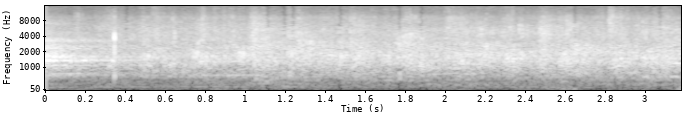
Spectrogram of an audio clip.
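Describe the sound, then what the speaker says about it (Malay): A rally crowd at a political solidarity gathering claps for its leaders, a dense, steady wash of applause that holds evenly for a few seconds without any voice over it. "beri tepukan gemuruh kepada semua pimpinan kita"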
